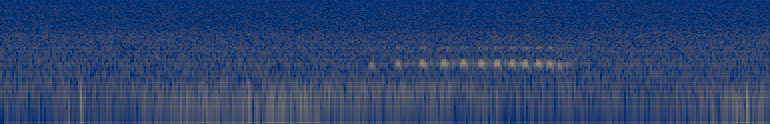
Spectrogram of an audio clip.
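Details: At night, a Western Screech-Owl, possibly in Los Angeles' San Gabriel Mountains, gives about ten soft, hollow toots that speed up like a dropped bouncing ball, with a low rumble of distant traffic underneath.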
